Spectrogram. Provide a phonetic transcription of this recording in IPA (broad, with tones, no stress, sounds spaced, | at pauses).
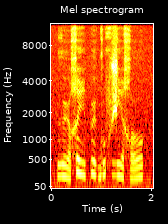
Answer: ð ʏː˧˩ χ iː˥˧ p ʏː˥˧ ɡ u˧˥ f ʒ i˥˧ χ o˧˥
